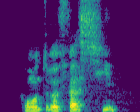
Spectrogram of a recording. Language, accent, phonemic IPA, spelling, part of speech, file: French, Canada, /kɔ̃.tʁə.fa.sje/, contrefassiez, verb, LL-Q150 (fra)-contrefassiez.wav
- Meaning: second-person plural present subjunctive of contrefaire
